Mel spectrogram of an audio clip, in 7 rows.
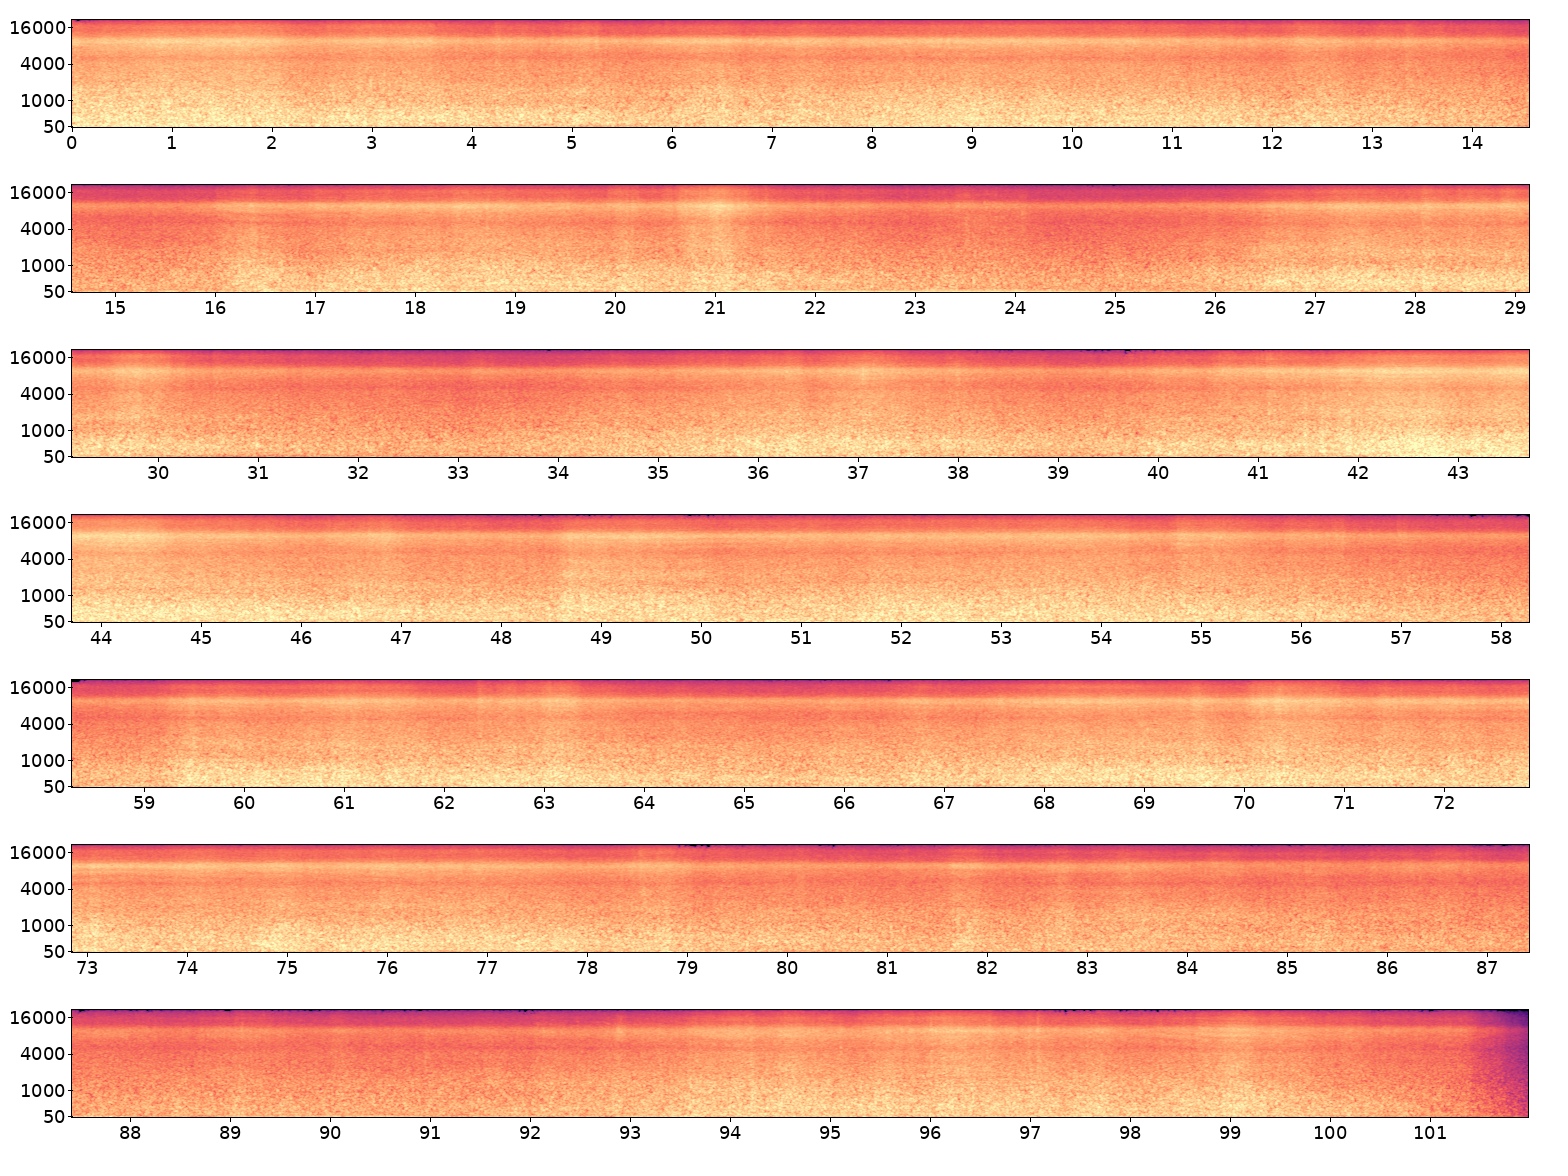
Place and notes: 石城魚港, Toucheng Township - sound of the waves
On the coast, Sound of the waves
Zoom H6 MS mic+ Rode NT4
Yilan County, Taiwan, 21 July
